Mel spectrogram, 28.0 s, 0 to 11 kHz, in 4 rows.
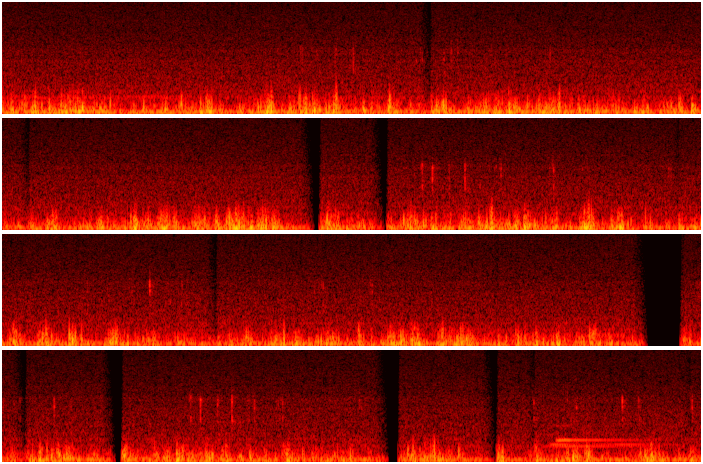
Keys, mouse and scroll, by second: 4.3 scroll up 1, 12.0 scroll down 1, 16.8 scroll down 1, 23.5 scroll down 1.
